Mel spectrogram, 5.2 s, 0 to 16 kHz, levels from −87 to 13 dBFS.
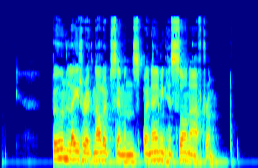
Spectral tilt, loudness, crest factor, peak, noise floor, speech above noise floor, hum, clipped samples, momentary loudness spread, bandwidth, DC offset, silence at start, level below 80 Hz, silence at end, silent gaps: -5 dB/octave; -16 LUFS; 16 dB; -2 dBFS; -60 dBFS; 44 dB; none; under 0.1%; 11 LU; 11.5 kHz; under 0.1%; 1.05 s; -46 dBFS; 0.65 s; none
